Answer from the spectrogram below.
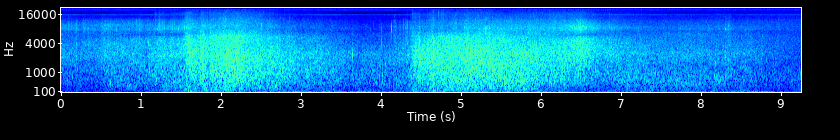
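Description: Ocean waves break on a beach in two broad swells of hissing surf, rising and fading over a steady wash of water and wind, with no voices.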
